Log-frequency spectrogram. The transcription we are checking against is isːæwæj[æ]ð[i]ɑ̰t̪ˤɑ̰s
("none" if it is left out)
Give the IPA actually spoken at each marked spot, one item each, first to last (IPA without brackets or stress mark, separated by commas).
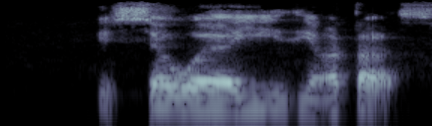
i, i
